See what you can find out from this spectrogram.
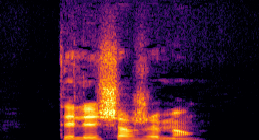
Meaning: download
- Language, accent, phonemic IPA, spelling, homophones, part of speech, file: French, France, /te.le.ʃaʁ.ʒə.mɑ̃/, téléchargement, téléchargements, noun, LL-Q150 (fra)-téléchargement.wav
